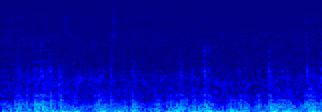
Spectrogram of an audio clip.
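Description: Wind rumbling on the microphone, a steady low rumble.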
